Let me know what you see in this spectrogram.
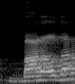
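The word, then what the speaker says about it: برادر: বারোদার, বেরোদার না, বারোদার, বারোদার, বারোদার, বারোদার মানে ভাই।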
